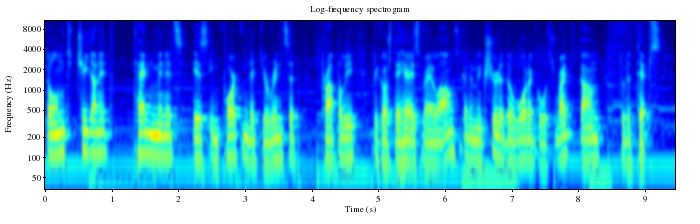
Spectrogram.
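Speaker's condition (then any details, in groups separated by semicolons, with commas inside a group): No condition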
